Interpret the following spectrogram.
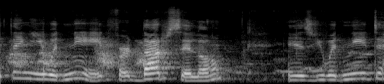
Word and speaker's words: dárselo: the A of dárselo, because that's a palabra esdrújula, and anytime you have the golpe de voz on the first syllable of a three-syllable word, you're going to need a written accent.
